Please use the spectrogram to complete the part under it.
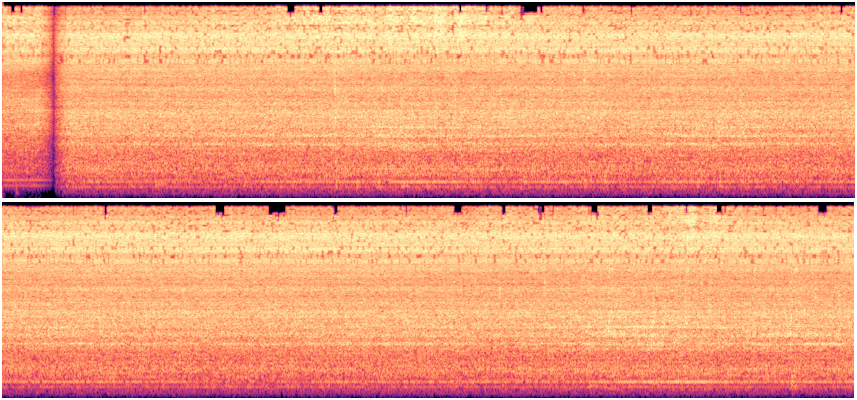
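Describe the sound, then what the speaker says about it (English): Floor machine with a pad scrubbing acid into grout in a brand new home, a steady loud motor hum and rough scrubbing drone running continuously with little change throughout. "pad with the floor machine will spread it out. It'll spread out the acid, and it'll work it in there"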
